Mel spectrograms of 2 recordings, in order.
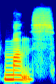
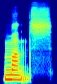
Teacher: My recommendation is to drop the th, months. Because when we speak fast, we don't pronounce it.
